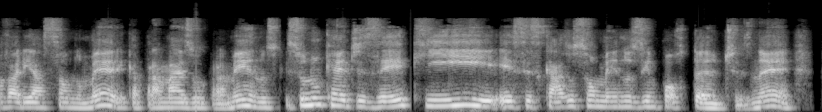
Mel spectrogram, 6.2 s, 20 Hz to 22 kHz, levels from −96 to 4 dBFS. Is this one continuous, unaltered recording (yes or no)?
no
